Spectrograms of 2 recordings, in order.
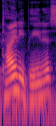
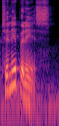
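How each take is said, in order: First: It is said as two clearly separate words. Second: It is run together as one blended word. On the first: The literal meaning is obvious. "My name's not" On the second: It pretends to be a different, harmless word. "it's a different word"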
